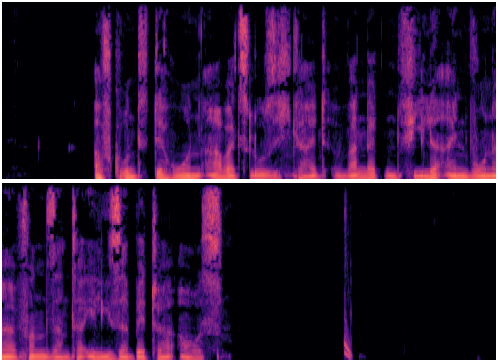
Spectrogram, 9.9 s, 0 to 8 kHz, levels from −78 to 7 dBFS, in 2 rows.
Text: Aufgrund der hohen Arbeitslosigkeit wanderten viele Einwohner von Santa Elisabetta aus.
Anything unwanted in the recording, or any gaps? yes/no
yes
